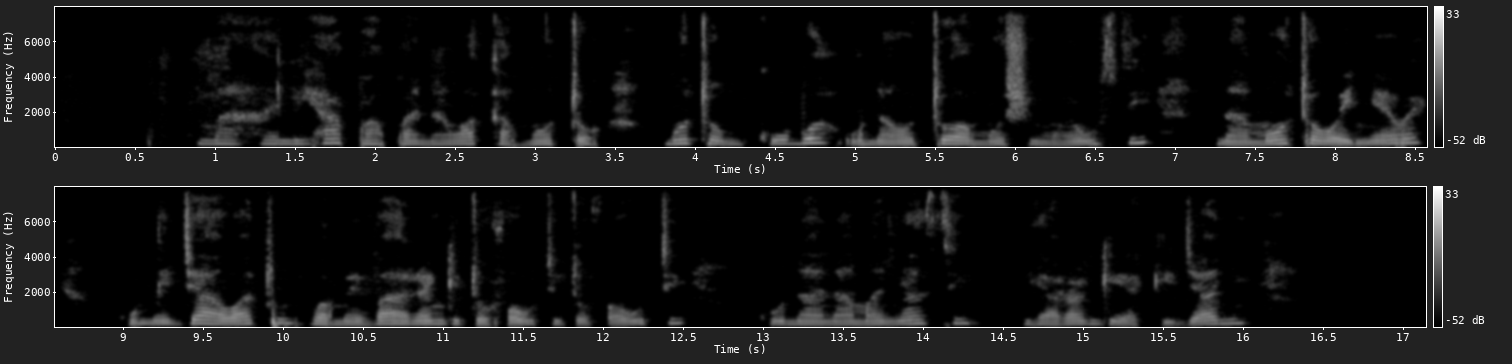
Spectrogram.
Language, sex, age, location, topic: Swahili, female, 36-49, Mombasa, health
